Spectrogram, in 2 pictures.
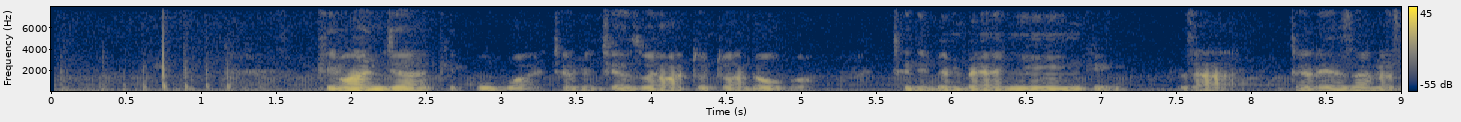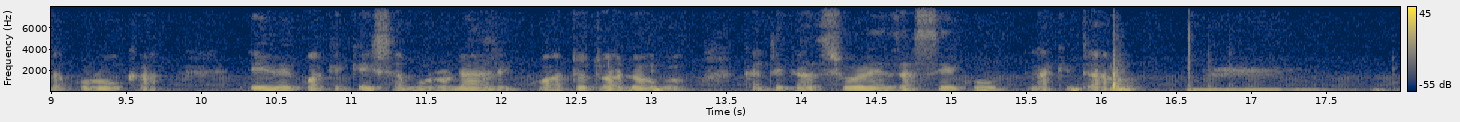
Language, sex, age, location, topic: Swahili, male, 18-24, Dar es Salaam, education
